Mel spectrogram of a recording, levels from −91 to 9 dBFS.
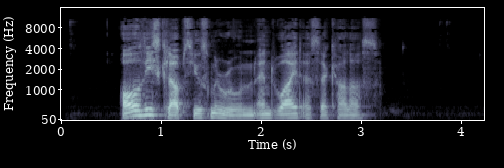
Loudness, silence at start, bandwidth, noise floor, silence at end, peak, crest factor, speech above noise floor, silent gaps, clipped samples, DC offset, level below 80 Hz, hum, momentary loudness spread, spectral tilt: -20 LUFS; 0.6 s; 11.5 kHz; -74 dBFS; 1.1 s; -2 dBFS; 20 dB; 54 dB; none; under 0.1%; under 0.1%; -52 dBFS; none; 12 LU; -5 dB/octave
